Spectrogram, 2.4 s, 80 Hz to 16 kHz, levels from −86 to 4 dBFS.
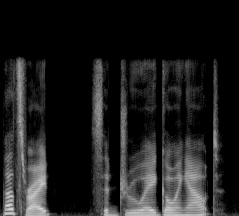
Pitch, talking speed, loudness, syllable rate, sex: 190 Hz, 150 wpm, -19 LUFS, 3.3 syllables/s, female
